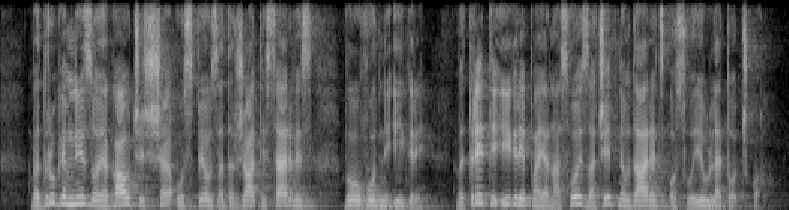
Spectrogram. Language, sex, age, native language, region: Slovenian, female, 50-59, Slovenian, Savinja region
